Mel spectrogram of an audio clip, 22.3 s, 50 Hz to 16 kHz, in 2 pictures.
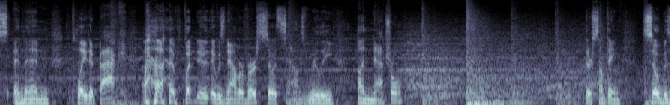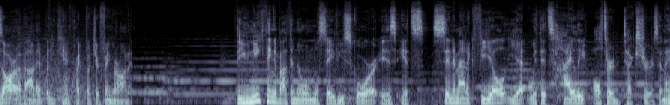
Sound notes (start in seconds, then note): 2.3 laughs; 7.0 eerie strings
